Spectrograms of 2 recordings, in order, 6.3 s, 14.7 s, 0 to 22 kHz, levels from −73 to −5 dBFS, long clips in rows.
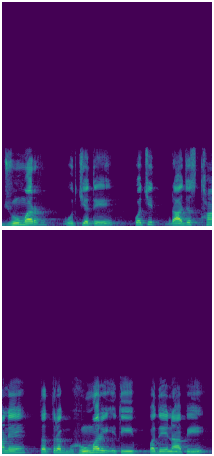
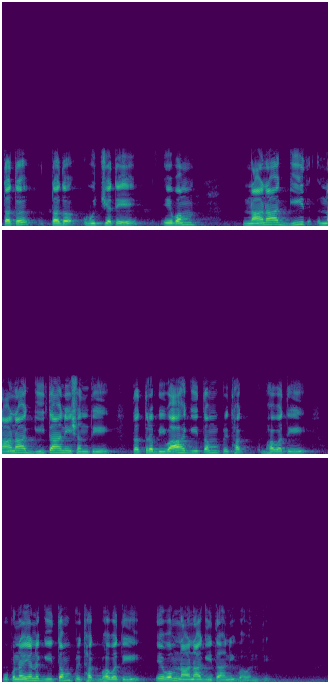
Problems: none marked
